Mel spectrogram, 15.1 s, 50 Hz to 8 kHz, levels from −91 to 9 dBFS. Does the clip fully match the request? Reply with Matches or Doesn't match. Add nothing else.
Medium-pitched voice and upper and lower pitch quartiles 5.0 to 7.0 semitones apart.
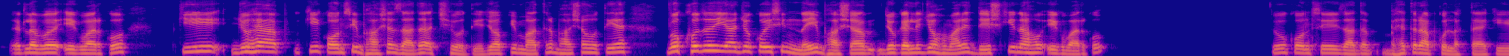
Matches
